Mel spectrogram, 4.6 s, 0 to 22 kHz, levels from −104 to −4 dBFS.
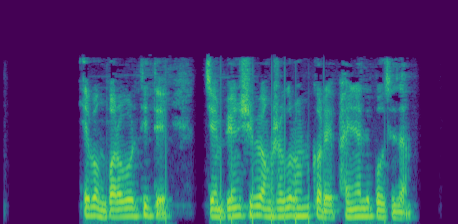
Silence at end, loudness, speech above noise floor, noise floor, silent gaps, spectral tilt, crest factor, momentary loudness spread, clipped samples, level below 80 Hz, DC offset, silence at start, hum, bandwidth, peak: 0.45 s; -22 LUFS; over 69 dB; under -90 dBFS; 1.97-2.01 s; -5.5 dB/octave; 18 dB; 7 LU; under 0.1%; -48 dBFS; under 0.1%; 0.8 s; none; 8 kHz; -4 dBFS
